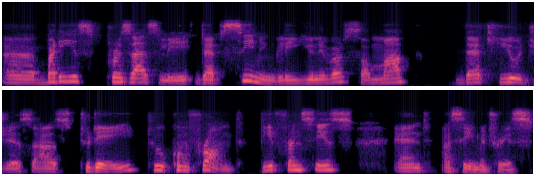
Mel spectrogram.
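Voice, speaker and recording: A woman with a fairly low voice talks with lively intonation in a non-native accent. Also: fairly slow pace. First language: not English. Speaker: conference keynote speaker. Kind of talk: academic lecture. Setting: conference. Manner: halting, many fillers.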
